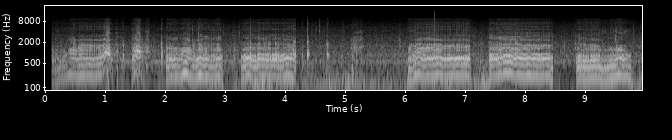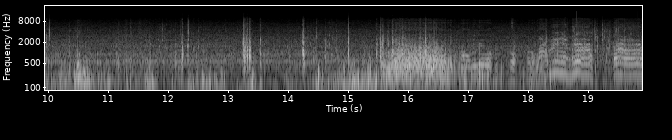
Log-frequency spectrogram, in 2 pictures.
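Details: A dog confronting a snake gives long, wavering, tonal cries of about a second each. They come in close bursts through the first half, then turn sparser and choppier, with a noisy scuffle midway.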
